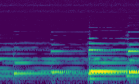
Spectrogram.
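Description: Background music: a slow, soft piano melody, with a new note struck about every half second.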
